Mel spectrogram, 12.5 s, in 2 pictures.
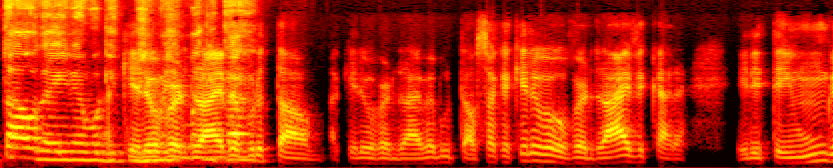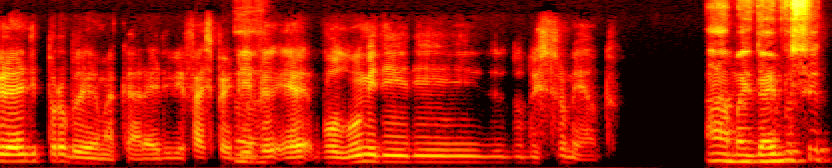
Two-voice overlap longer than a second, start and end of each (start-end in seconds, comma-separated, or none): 0.8-2.0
